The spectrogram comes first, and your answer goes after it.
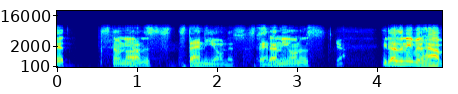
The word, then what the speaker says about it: Stanionis: Stenianis, is that how you say it? Stony. Stanonus. Stan Stanionis.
